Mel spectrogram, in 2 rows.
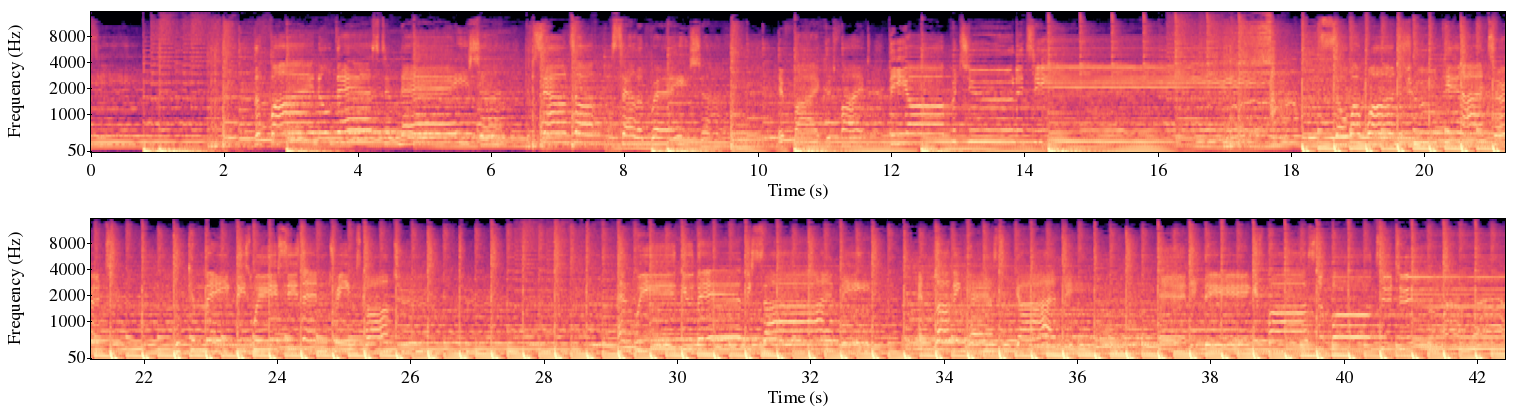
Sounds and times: Music: 0:00.0 - 0:42.4.

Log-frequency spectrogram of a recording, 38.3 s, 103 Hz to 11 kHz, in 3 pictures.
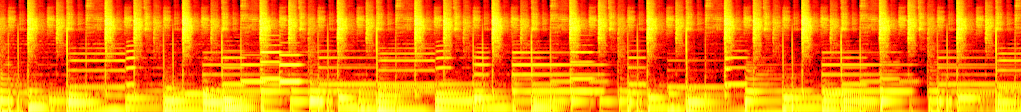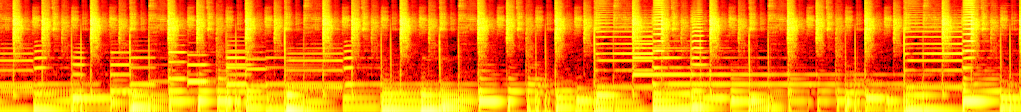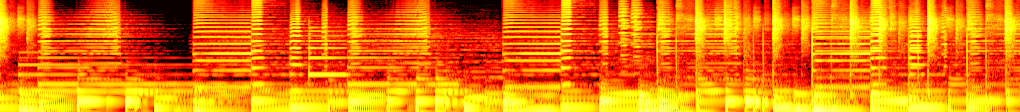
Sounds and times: Music: 0:00.0 - 0:38.2.

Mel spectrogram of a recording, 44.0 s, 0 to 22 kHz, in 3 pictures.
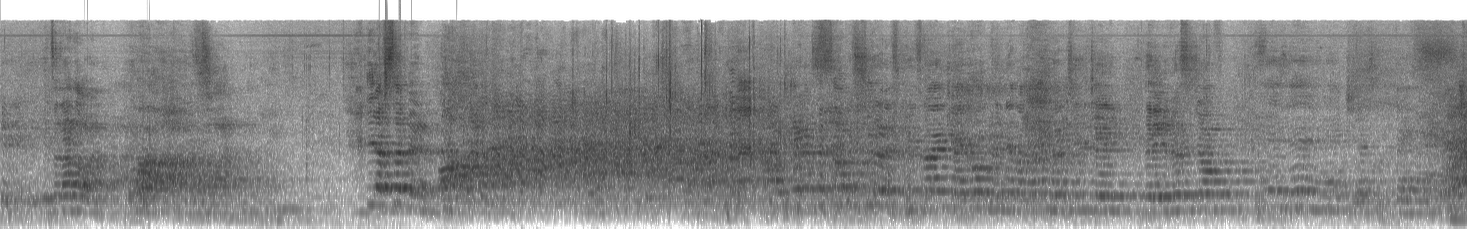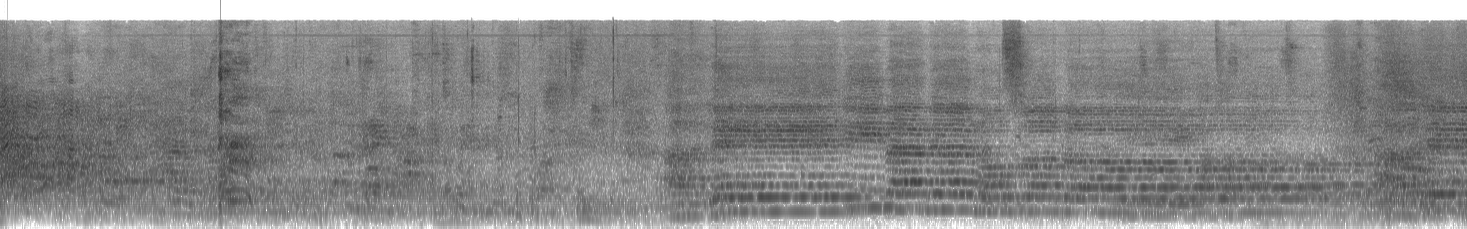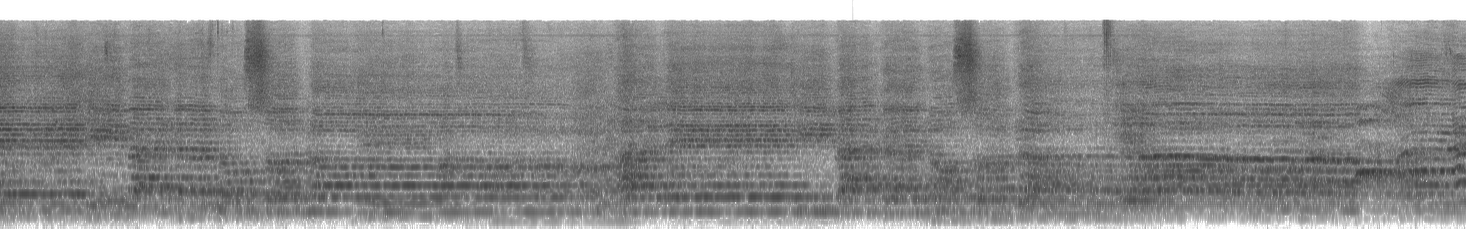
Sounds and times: A capella: 0:20.9 - 0:44.0.

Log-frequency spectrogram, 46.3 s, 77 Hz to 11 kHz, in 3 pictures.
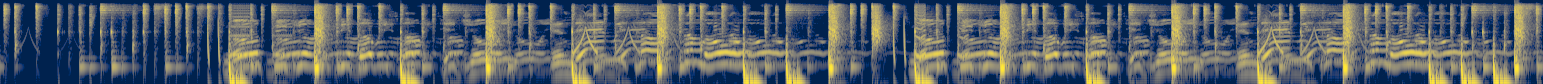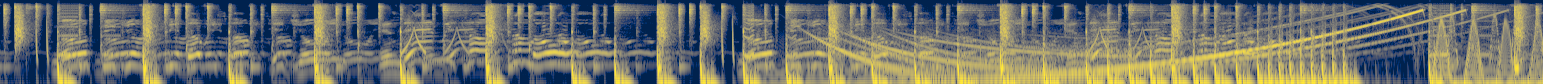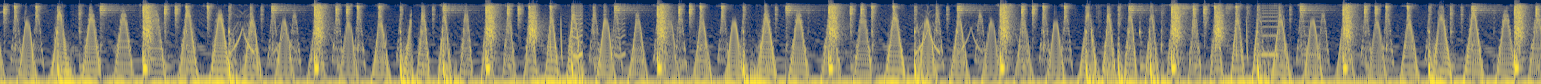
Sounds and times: Dubstep: 0:02.1 - 0:46.2.

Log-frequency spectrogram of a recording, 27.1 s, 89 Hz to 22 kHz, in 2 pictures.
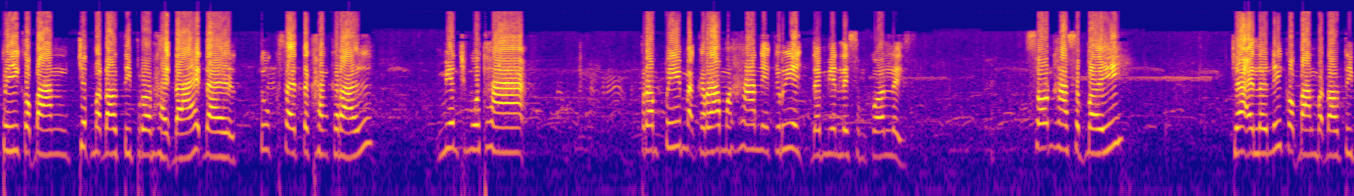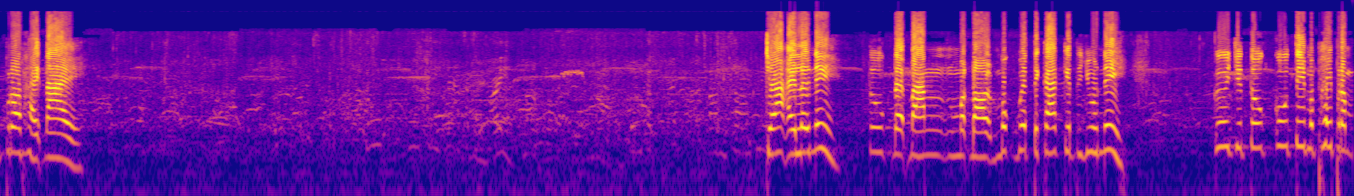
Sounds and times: Stream: 0:00.0 - 0:27.0.

